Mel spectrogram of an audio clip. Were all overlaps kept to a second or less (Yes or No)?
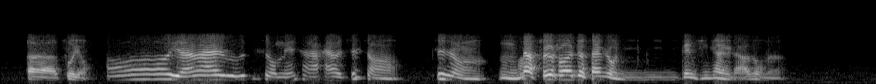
Yes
